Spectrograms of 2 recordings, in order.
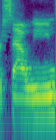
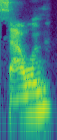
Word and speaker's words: Samhain: word right here and it's definitely not pronounced the way it's spelled it's actually uh pronounced salon or salween some people pronounce it different ways some people pronounce it so on but the most common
